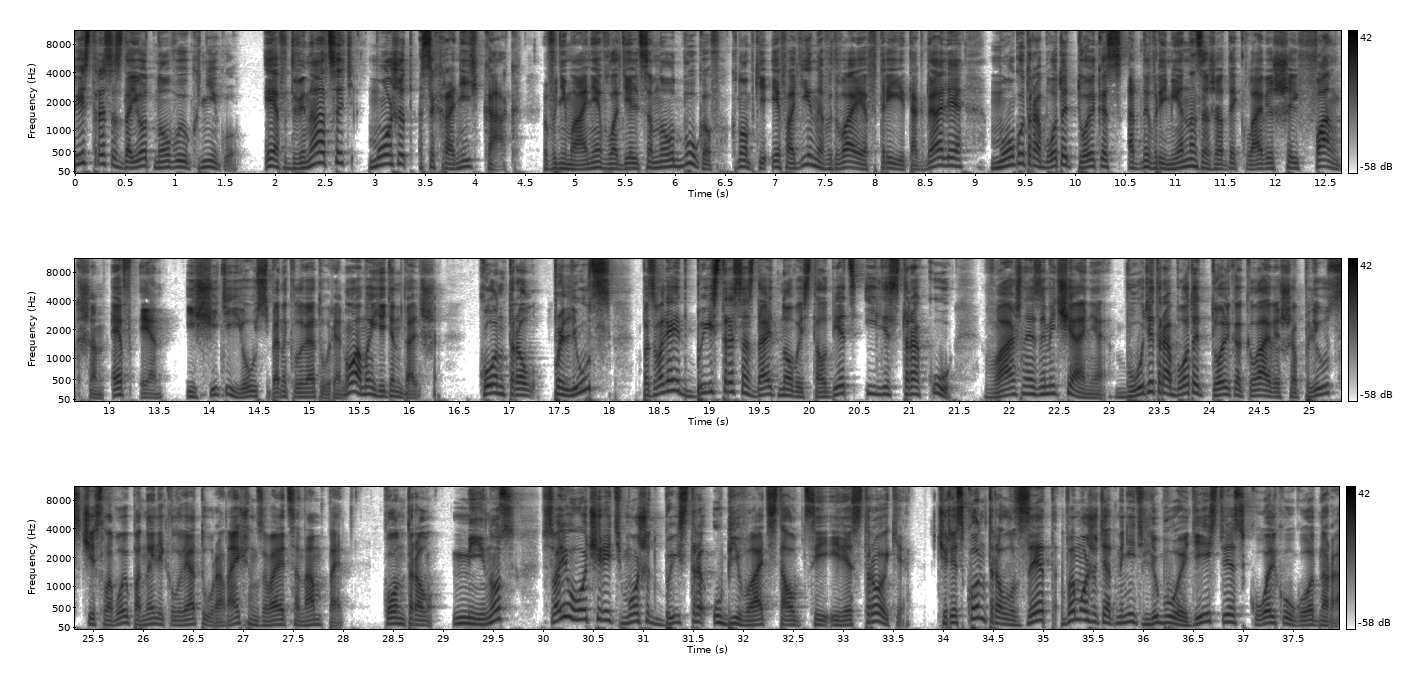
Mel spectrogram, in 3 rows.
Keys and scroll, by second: 0.5 ctrl+n, 4.2 F12, 20.9 ctrl++, 21.7 ctrl++, 32.3 ctrl+-, 33.3 ctrl+-, 36.3 ctrl+z, 36.7 ctrl+z.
